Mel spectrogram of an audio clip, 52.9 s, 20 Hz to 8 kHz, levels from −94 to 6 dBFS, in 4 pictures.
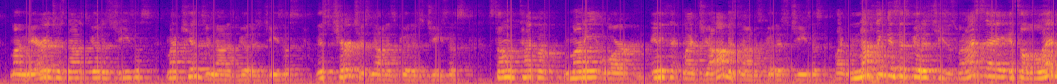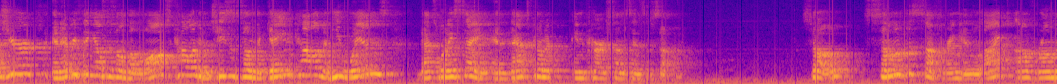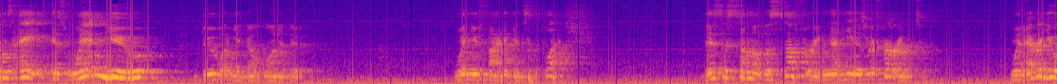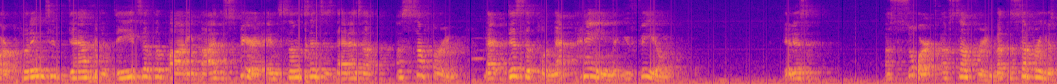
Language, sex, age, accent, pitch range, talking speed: English, male, 40-59, American, 140-195 Hz, 180 wpm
